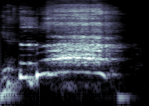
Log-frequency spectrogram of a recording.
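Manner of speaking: all-out very high, shrill scream, "dog" stretched out. Retelling the husband mocking his wife: imitating a scream. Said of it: "it's straight scream".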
